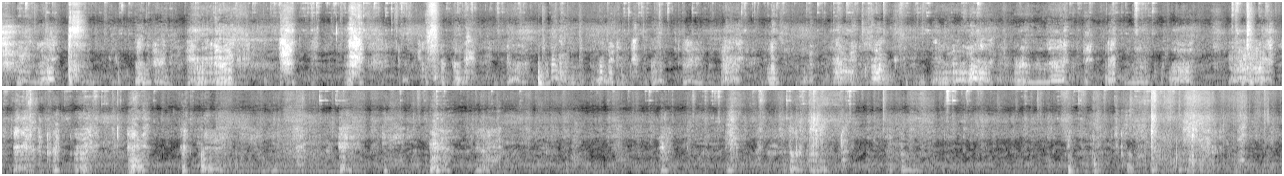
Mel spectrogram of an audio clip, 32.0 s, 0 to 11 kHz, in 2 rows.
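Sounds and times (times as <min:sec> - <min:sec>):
dogs sneezing: 0:00.0 - 0:01.4, 0:04.3 - 0:05.6
dogs growling: 0:00.0 - 0:32.0.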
